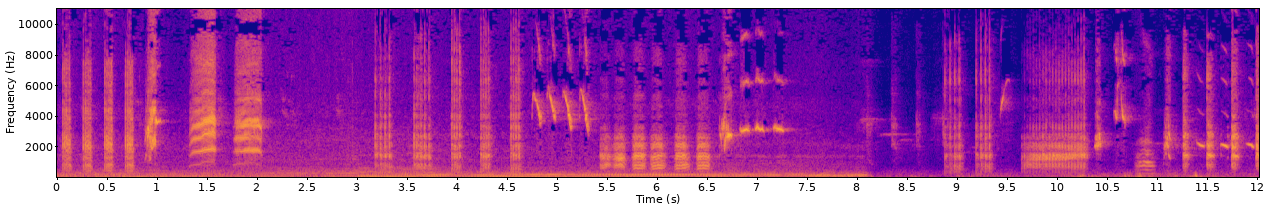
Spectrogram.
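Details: Black-winged starling song used to teach young starlings: harsh rasping squawks and chatters in irregular bursts, interspersed with slurred whistles, a short quiet gap, then renewed rapid scratchy notes.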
